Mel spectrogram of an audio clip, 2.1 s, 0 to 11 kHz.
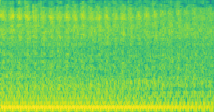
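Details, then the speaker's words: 1984 GMC S15 truck with a leaking fuel system, just started: a low idle with an uneven, stumbling beat as a cylinder keeps dropping out. Engine misfire at idle. "It doesn't run terrible, but it's definitely got an issue. So you can hear the miss."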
